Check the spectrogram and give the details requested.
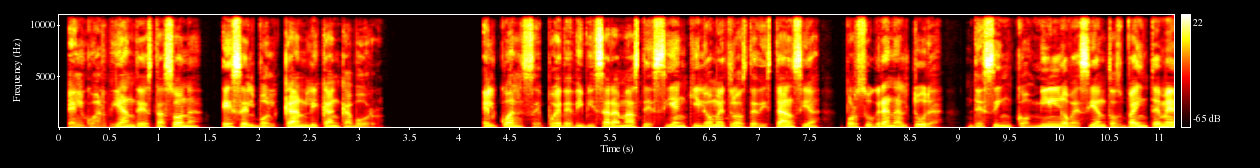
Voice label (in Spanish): mix locutor narrador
